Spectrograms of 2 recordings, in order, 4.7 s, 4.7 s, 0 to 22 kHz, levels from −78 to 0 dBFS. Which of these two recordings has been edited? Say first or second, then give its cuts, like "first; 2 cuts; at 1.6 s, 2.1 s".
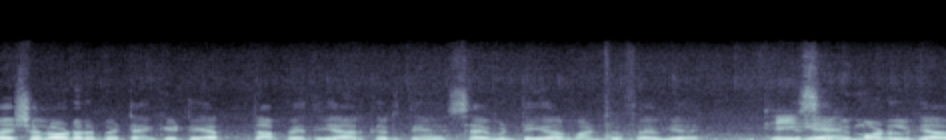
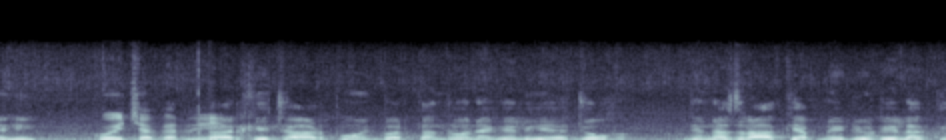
second; 1 cut; at 1.1 s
